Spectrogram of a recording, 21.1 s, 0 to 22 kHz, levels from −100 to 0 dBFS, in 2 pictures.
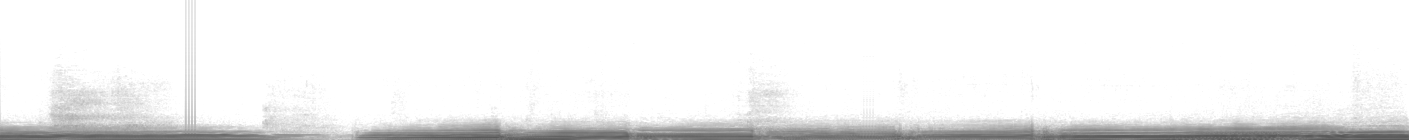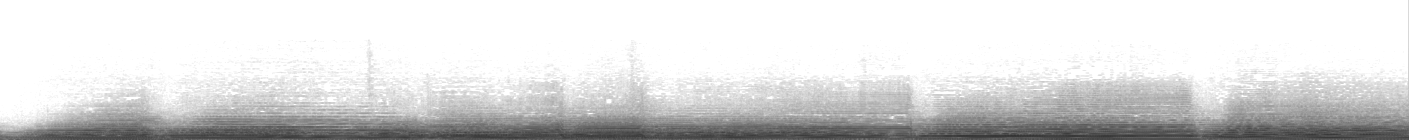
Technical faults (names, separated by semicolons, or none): repeated buffer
